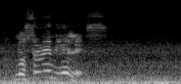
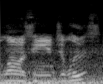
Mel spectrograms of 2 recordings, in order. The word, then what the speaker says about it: Los Angeles: I mean, the correct pronunciation is Los Angeles. That's the correct pronunciation, but it's Spanish. You can call it Los Angeles and you can anglicize it.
